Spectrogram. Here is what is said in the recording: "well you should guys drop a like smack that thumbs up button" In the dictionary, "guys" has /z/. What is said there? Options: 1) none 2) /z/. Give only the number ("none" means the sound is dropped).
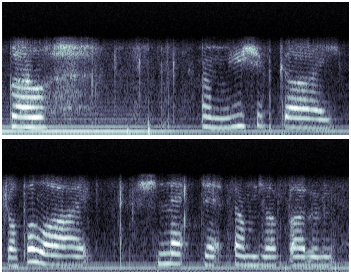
1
